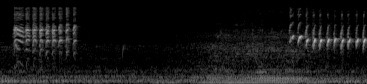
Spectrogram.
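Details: 'Nembak' song of a greater green leafbird, used as a lure: two rapid chattering bursts of high, harsh repeated notes separated by about two seconds of quiet with low background hum.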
